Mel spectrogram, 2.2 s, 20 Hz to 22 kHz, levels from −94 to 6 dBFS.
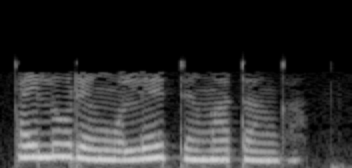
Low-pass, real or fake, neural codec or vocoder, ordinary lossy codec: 19.8 kHz; fake; vocoder, 44.1 kHz, 128 mel bands every 256 samples, BigVGAN v2; AAC, 16 kbps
